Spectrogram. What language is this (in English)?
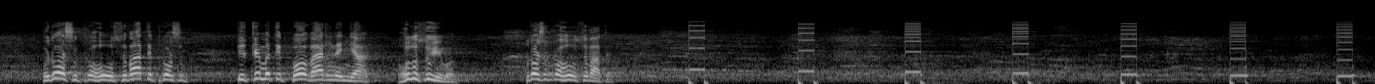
Ukrainian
